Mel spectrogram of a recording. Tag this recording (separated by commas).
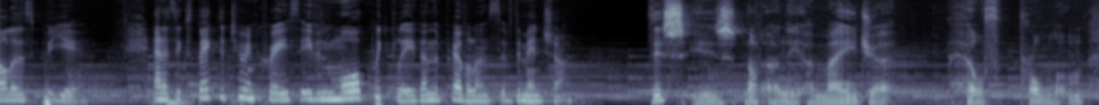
Music, Speech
